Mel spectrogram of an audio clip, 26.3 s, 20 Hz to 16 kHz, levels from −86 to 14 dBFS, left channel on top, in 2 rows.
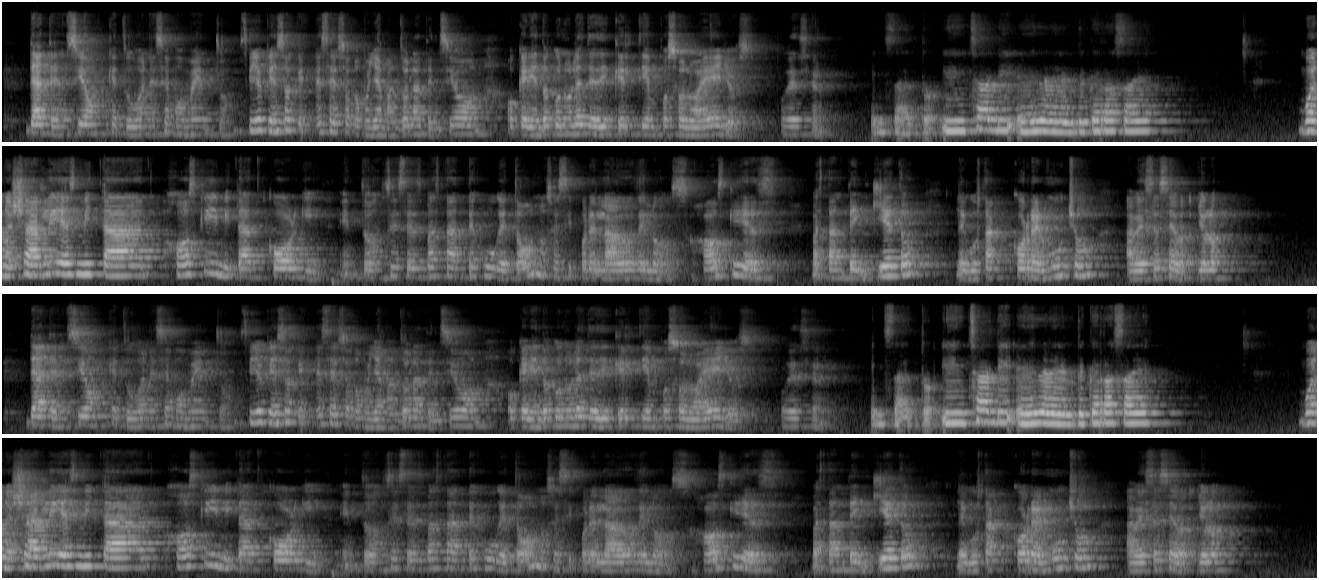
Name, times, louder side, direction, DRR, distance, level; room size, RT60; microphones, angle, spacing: voice 1, 0.2-7.5 7.8-8.2 13.0-20.9 21.2-22.3 22.7-24.0 24.4-25.3, left 2 dB, 40° left, 3 dB, 0.8 m, -29 dB
voice 2, 8.7-11.5, right 2 dB, 85° right, 7 dB, 0.6 m, -24 dB
12.5 x 7.4 x 2.4 m, 0.94 s
head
